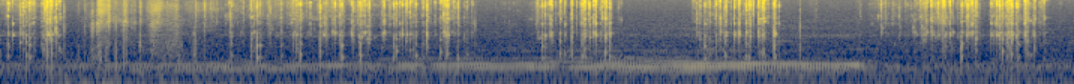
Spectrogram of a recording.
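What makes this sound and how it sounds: A small cactus in a red-brown pot is held in both hands while fingertips and nails rub and scratch the spines on the side facing the microphone. The result is a quiet, dense run of bright, crackly scratching in uneven bursts, with short pauses and a faint low hum underneath.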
